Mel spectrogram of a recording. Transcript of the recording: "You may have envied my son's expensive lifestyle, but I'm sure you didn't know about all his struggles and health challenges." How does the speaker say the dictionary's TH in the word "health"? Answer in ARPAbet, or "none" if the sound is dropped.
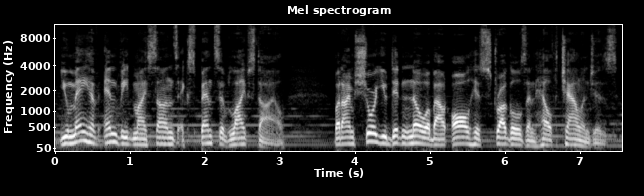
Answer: TH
